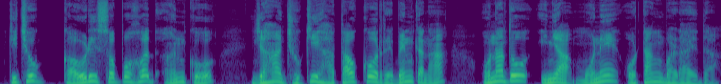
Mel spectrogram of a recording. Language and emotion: Santali, surprised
